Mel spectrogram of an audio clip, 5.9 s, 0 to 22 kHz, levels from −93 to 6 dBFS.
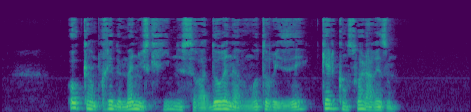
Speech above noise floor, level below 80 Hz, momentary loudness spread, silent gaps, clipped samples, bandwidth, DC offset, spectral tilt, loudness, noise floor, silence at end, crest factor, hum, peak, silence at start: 48 dB; -50 dBFS; 7 LU; none; under 0.1%; 11.5 kHz; under 0.1%; -5 dB/octave; -26 LUFS; -73 dBFS; 0.95 s; 18 dB; none; -8 dBFS; 0.85 s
